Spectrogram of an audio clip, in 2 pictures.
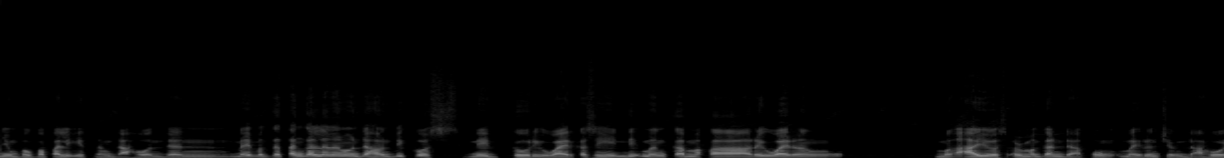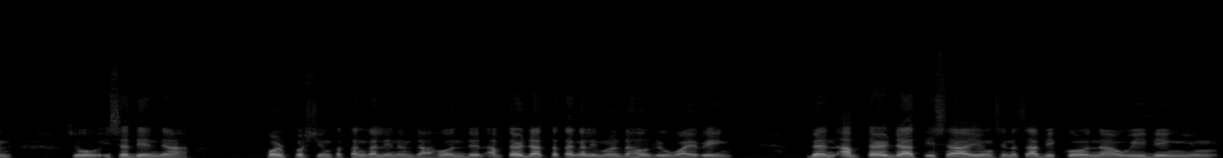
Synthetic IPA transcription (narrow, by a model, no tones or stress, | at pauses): jʊŋpɐɡ̚pɐpɐlɪʔɪt̪̚nɐŋd̪aːɦond̪ɛnmɐjpɐɡ̚t̪at̪ɐŋɡalnɐnɐŋmɐŋɐd̪aːɦo̞nbɪkosnid̪̚t̪ʊɾɪwajɹkɐsɛhɪnd̪imankɐmɐkɐɾɪwajɾnɐŋ | mɐɡa̰ʔa̰ːjo̞soɹmɐɡɐnd̪akʊŋmɐjɾʊnʃaŋd̪a̰ːɦon | soʔɪsad̪ɪnŋɐ | pɛɹposjʊŋt̪at̪ɐŋɡalɪnɐŋd̪aːɦo̞nd̪ɛnʔa̰ft̪ɛɹd̪at̪ːat̪ɐŋɡalɪnmonɐd̪aːɦonɾɪwajɾɪŋ | d̪ɛnʔaft̪ɛɹd̪ɐt̪ʔɪsajʊŋsɪnaːsaːbɪko̞nɐwiːd̪ɪŋjʊŋ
